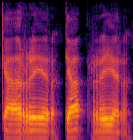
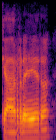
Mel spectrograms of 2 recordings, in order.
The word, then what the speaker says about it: carrera: parce qu'on va plus accentuer un double R. Il va être un peu plus long, un peu plus roulé que le R simple qui vient juste après. Donc, carrera.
